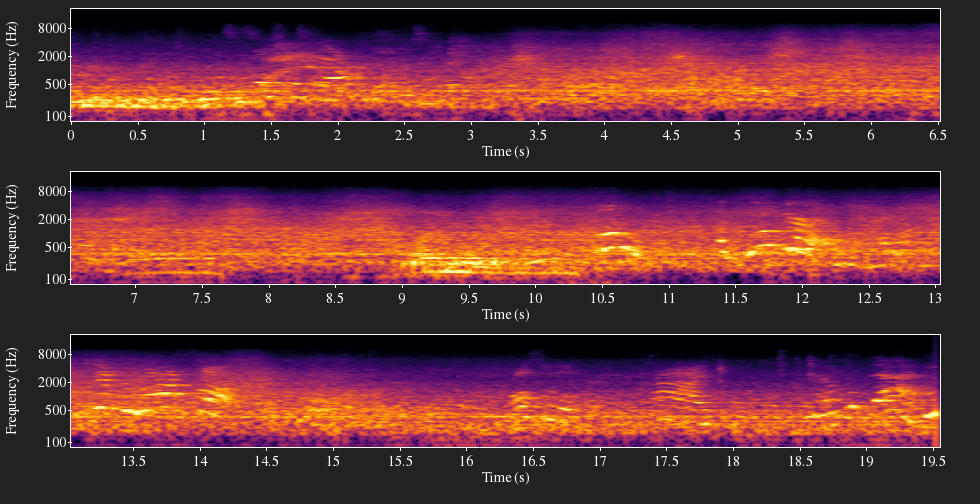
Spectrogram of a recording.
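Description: Visitors murmur quietly in the background of an indoor hall.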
